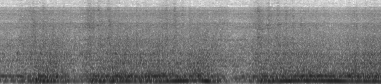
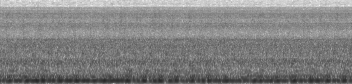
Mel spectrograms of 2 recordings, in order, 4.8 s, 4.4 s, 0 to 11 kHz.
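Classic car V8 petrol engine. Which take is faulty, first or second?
second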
